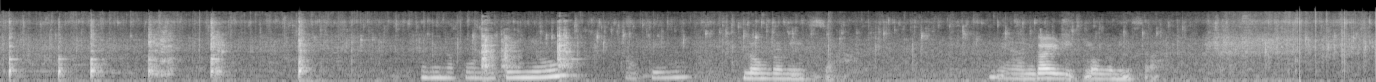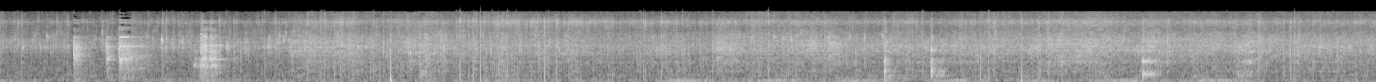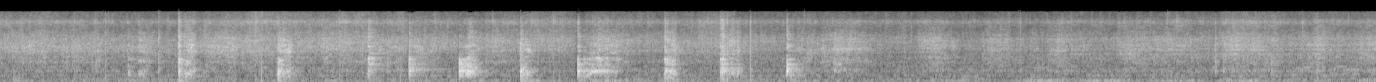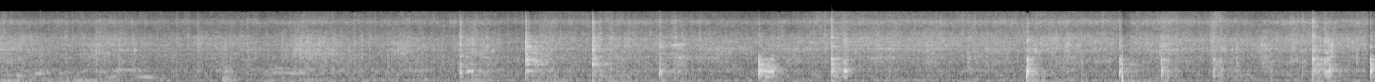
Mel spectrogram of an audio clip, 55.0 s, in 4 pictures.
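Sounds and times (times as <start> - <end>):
metal spoon scraping a wok: 0.0 - 3.5, 20.3 - 41.6, 43.3 - 55.0
sausage sizzling in oil: 0.0 - 55.0.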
